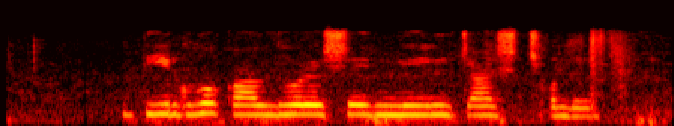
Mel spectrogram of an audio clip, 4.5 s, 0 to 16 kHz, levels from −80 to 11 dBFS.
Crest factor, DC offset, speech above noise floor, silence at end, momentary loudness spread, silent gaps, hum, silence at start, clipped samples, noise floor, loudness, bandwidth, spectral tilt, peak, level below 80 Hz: 16 dB; under 0.1%; 36 dB; 0.15 s; 14 LU; none; none; 0.8 s; under 0.1%; -59 dBFS; -23 LUFS; 7.6 kHz; -3.5 dB/octave; -10 dBFS; -56 dBFS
